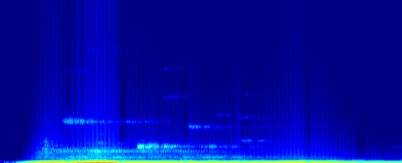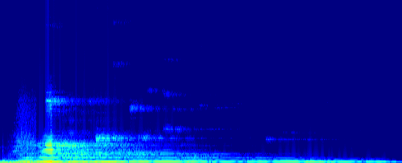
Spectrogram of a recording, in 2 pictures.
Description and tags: A gentle pad with high metallic/watery sounds.
distant, drip, pad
